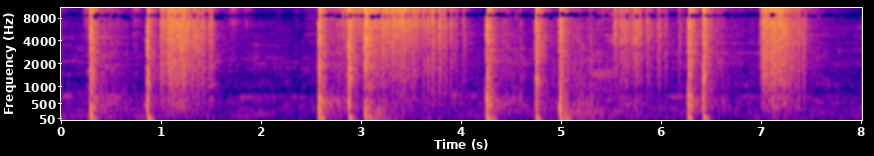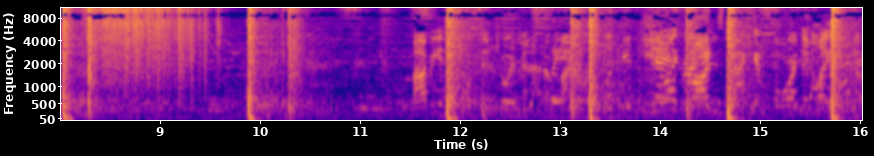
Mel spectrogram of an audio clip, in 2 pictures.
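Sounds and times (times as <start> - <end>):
fireworks crackling: 0.3 - 1.6, 2.6 - 10.5, 11.8 - 16.0
fireworks bangs: 2.6 - 10.5, 11.8 - 12.4, 13.1 - 16.0.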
